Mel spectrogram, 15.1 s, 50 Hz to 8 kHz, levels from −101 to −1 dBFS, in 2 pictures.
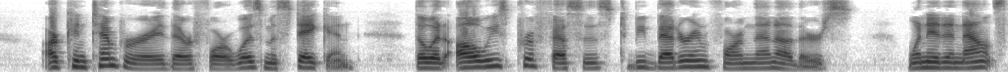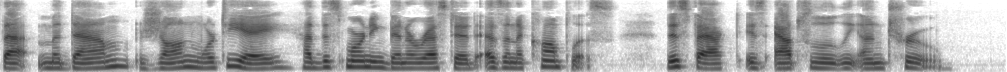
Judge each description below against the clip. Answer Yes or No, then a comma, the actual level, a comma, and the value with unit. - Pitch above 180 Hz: No, medium, 175 Hz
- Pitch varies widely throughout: No, average, 3.0 semitones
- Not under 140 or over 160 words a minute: Yes, average, 145 wpm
